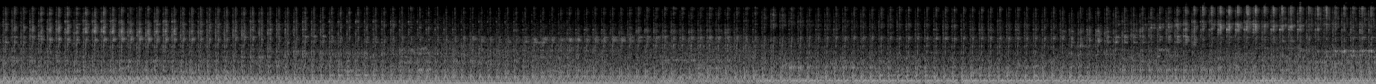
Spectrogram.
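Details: 2008 Harley-Davidson Street Glide, first start after Screamin' Eagle 255 cam upgrade: light, rapid ticking over the lumpy V-twin idle in time with the engine; valve-train tick.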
